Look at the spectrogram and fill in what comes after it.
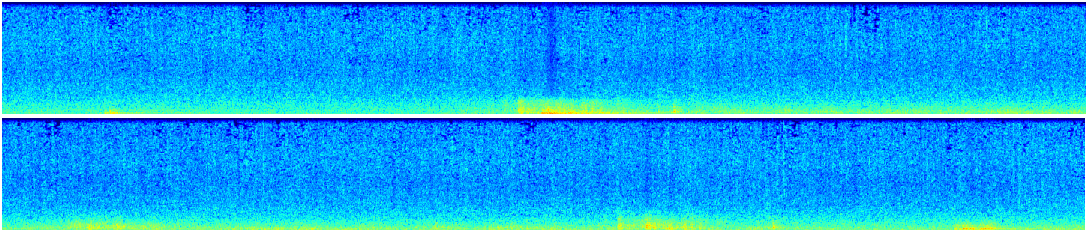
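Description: Steady rain with several short low rumbles of thunder breaking through. The loudest comes about seven seconds in.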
